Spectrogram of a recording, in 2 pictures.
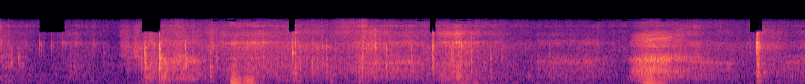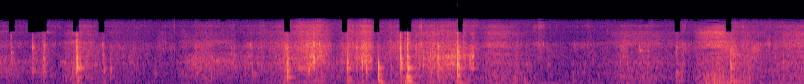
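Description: A plastic bucket thumps and rattles as it is handled.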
